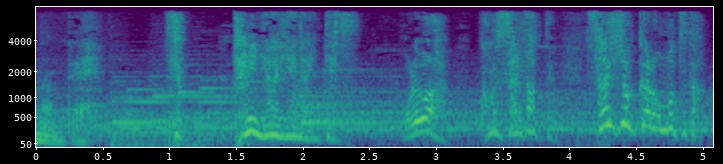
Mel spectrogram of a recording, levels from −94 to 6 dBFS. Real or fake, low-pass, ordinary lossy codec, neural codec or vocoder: real; 7.2 kHz; MP3, 32 kbps; none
